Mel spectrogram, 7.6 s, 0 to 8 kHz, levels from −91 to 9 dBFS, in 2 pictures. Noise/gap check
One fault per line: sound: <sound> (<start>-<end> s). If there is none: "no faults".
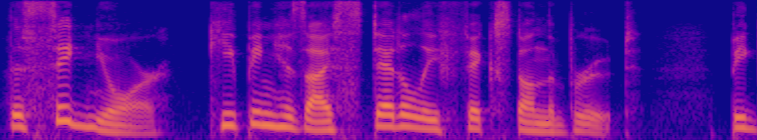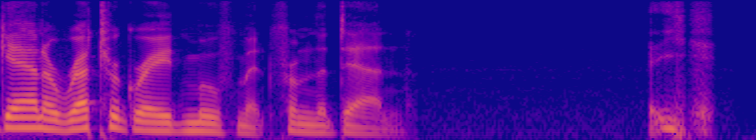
sound: breath (7.0-7.4 s)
